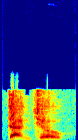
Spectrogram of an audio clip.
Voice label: thanks, low saxon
